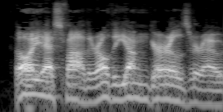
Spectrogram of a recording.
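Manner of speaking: loud, creepy put-on accent. Saying a line about young girls in a creepy put-on voice. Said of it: "I have to say it in a creepy fucking accent".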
